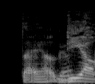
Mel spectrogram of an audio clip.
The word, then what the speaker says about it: Dialga: I'm still saying it wrong. Dialga. – No, it's Dialga.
